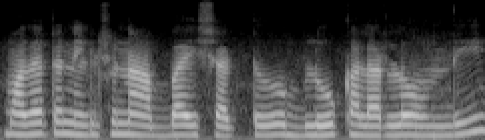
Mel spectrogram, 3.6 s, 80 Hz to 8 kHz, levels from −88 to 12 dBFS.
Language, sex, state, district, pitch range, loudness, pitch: Telugu, female, Telangana, Hyderabad, 200-215 Hz, -18 LUFS, 205 Hz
